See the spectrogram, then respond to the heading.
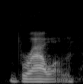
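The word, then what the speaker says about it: Brougham: Now we see Kananga's car, which is a Cadillac Fleetwood 60 special brow. Did I say it right? Broome.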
